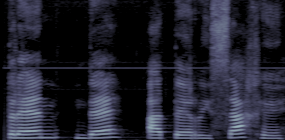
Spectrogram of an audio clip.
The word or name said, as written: tren de aterrizaje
